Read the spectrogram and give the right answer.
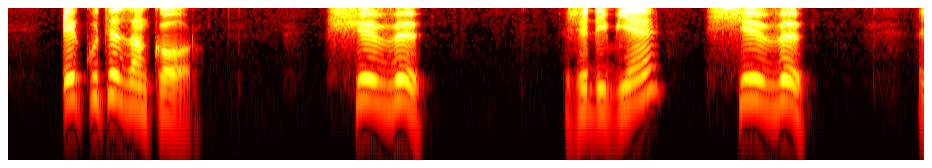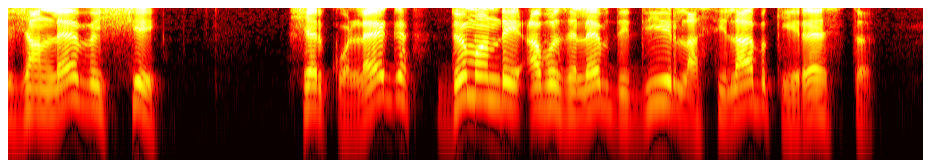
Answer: Il reste vœu.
